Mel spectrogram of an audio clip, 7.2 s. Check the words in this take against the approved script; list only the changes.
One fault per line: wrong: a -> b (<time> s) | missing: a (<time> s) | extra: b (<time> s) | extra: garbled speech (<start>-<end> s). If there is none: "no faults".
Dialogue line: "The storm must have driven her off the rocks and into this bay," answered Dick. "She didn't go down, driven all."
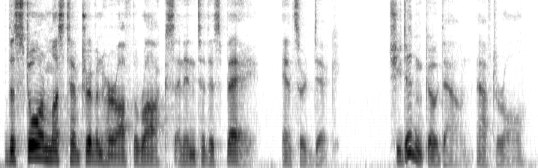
wrong: driven -> after (6.4 s)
